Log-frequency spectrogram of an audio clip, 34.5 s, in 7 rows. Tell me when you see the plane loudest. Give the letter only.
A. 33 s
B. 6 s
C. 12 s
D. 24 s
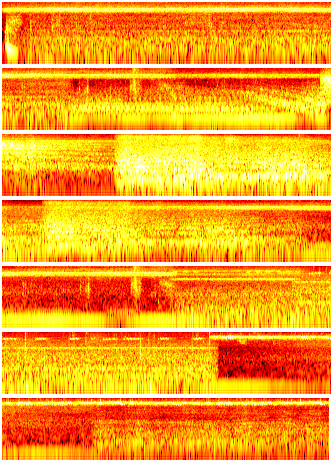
C.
